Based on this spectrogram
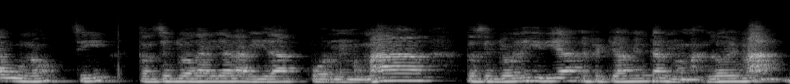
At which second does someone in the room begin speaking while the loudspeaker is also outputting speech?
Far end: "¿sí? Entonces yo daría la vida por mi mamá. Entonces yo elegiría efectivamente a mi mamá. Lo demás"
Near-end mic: none

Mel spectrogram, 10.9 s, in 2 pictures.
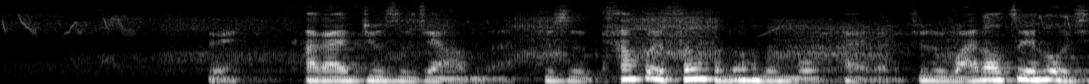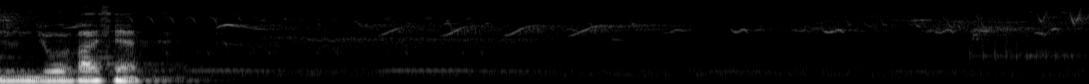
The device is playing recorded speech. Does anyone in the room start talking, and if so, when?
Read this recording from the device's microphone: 1.0 s

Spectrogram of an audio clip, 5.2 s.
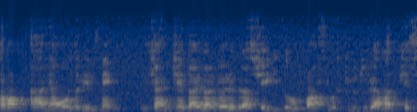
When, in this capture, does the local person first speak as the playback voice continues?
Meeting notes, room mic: none

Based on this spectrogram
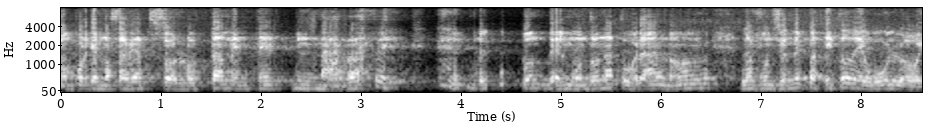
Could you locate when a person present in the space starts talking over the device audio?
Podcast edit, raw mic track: none

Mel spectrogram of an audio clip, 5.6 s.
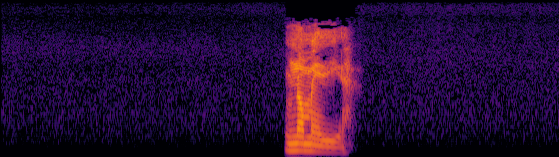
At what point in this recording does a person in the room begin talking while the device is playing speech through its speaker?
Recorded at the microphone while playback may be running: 2.8 s

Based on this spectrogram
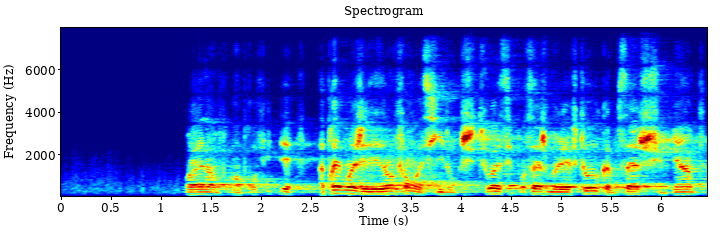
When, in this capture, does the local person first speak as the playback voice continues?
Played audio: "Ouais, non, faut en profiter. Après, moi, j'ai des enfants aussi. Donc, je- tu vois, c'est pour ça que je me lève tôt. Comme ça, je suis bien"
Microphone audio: none

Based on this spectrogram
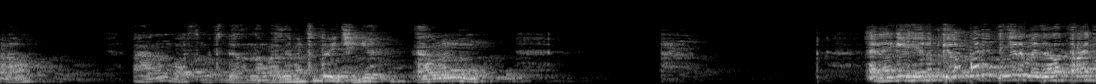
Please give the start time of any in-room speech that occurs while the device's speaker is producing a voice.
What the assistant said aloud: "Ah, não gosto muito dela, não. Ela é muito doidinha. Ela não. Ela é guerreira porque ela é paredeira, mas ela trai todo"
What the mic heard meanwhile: none

